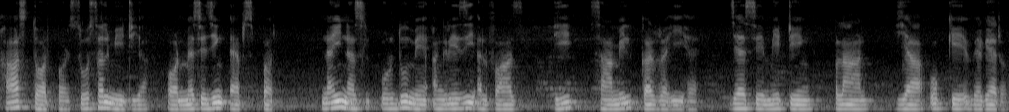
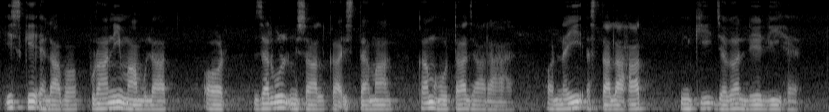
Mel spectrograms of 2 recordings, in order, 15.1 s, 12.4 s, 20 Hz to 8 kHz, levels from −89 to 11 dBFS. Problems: constant background noise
